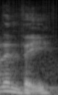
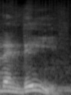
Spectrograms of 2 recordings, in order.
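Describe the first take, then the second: First: The word 'thee' begins with a th sound. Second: The word 'thee' begins with a d sound. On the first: "in Yorkshire, they'll say" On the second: "in Sheffield, it's D and R"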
